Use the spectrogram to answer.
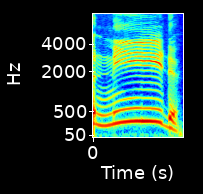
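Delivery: नीड with the ee held long; slow, drawn-out नीड; long-vowel demo. Shown as a demonstration. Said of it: "अब कैसे पढ़ेंगे".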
